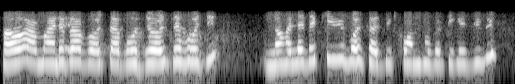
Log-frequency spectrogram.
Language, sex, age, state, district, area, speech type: Odia, female, 30-45, Odisha, Sambalpur, rural, conversation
